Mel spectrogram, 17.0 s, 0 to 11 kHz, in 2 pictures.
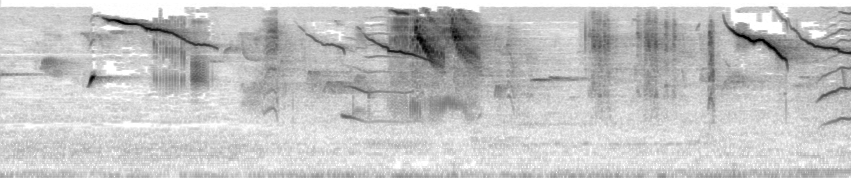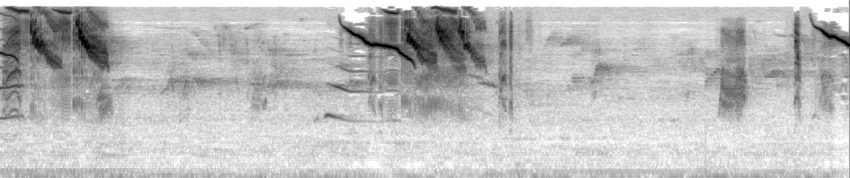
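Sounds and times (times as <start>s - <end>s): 
common starling whistling: 0.9s - 4.9s, 7.3s - 9.7s, 11.8s - 13.7s, 16.5s - 16.9s.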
